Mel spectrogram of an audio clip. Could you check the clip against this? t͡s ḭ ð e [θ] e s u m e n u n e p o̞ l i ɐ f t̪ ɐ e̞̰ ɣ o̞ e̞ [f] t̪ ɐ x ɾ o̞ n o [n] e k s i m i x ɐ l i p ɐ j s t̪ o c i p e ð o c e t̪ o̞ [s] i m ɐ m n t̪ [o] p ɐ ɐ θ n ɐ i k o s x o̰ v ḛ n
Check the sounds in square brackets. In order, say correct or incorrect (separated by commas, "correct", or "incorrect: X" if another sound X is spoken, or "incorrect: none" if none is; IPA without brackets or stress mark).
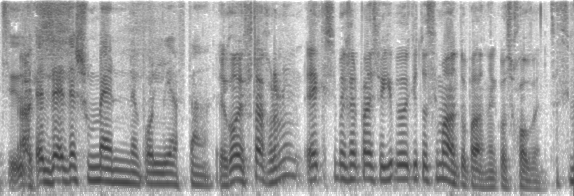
incorrect: ð, correct, correct, incorrect: θ, correct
